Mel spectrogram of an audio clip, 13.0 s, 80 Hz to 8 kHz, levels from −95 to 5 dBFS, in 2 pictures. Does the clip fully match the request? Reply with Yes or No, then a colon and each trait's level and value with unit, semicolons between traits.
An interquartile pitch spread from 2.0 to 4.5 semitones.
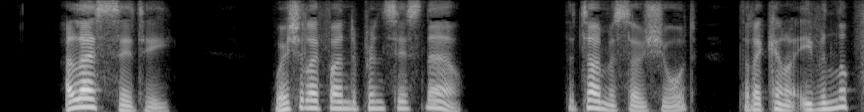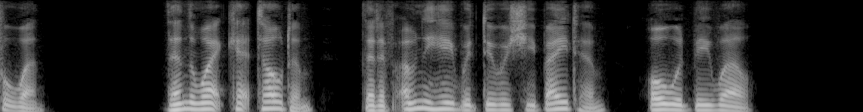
No: wide, 5.4 semitones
